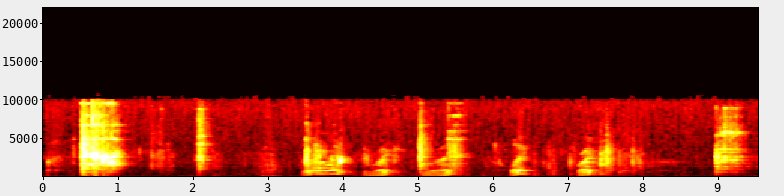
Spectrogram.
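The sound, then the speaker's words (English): Spoons and dishes clink in a few sharp metallic knocks and scrapes, the loudest near the start, while a small child and an adult talk over them. “Get spoon. Spoon? You want these spoons? I want it.”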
